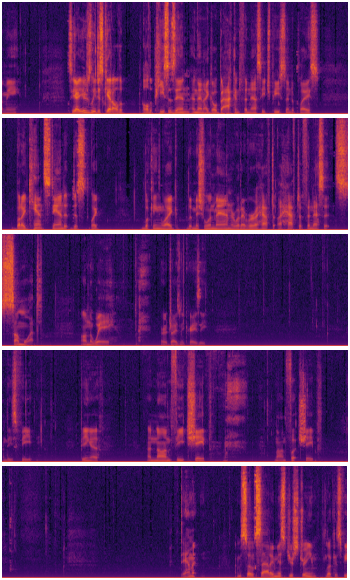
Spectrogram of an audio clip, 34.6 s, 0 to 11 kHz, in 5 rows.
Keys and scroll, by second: 0.0 s, 15.6 s, 26.1 s, 27.9 e.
